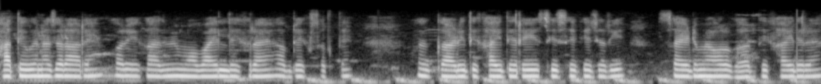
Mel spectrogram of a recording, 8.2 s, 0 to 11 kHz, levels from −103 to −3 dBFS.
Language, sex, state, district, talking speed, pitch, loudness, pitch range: Hindi, female, Jharkhand, Sahebganj, 250 wpm, 215 Hz, -20 LUFS, 210-220 Hz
